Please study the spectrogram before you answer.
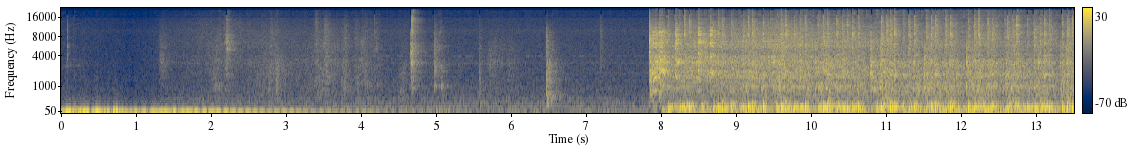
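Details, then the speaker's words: Honda CB900 Custom motorcycle just fitted with Mikuni carburetors: starter cranks, engine catches into an uneven, lumpy run that sounds a little better with choke on; rough running, lean carburetion suspected, not confirmed. "interesting so I mean it runs but it sounds like it runs a little better with choke on"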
